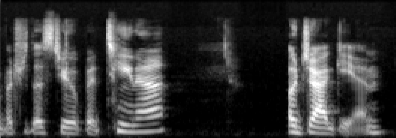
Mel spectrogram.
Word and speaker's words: Odjaghian: I'm I'm probably going to butcher this too, but Tina Ojagian.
